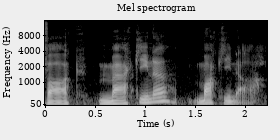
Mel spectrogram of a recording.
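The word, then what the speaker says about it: Vox Machina: It's pronounced The Legend of Vok Machina.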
